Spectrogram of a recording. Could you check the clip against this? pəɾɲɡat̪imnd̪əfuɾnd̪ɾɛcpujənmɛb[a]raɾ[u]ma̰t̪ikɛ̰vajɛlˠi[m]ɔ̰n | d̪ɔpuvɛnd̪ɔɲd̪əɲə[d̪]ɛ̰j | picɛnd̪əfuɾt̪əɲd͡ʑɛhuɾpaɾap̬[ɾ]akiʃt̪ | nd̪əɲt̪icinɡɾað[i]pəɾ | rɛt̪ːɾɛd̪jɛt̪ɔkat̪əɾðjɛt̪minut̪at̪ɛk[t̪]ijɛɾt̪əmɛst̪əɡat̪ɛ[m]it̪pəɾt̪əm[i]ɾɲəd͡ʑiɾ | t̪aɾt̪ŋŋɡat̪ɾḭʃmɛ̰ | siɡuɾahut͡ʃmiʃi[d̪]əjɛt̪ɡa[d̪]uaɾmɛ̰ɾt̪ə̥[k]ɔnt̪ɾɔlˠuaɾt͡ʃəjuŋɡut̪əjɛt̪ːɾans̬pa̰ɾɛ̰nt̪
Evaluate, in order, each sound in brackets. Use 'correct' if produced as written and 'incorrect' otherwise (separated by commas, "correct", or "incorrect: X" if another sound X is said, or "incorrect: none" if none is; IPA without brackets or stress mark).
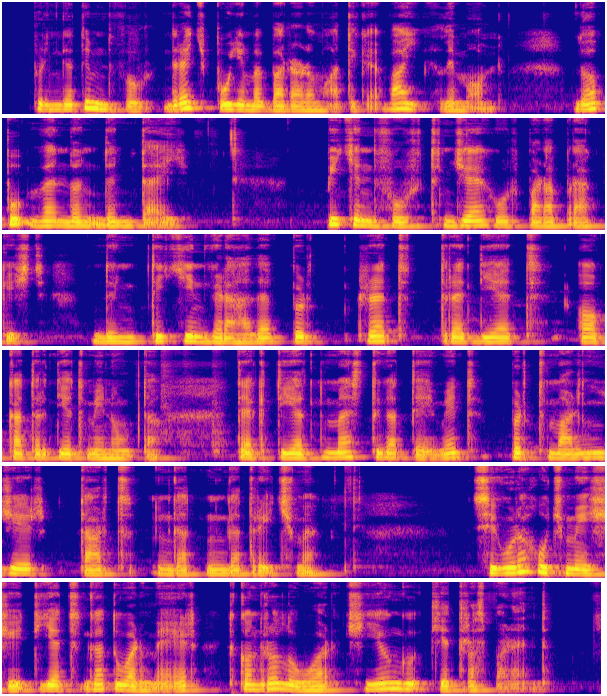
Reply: correct, incorrect: ɔ, correct, incorrect: t̪, correct, incorrect: ɛ, correct, correct, incorrect: a, incorrect: t̪, incorrect: t̪, correct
